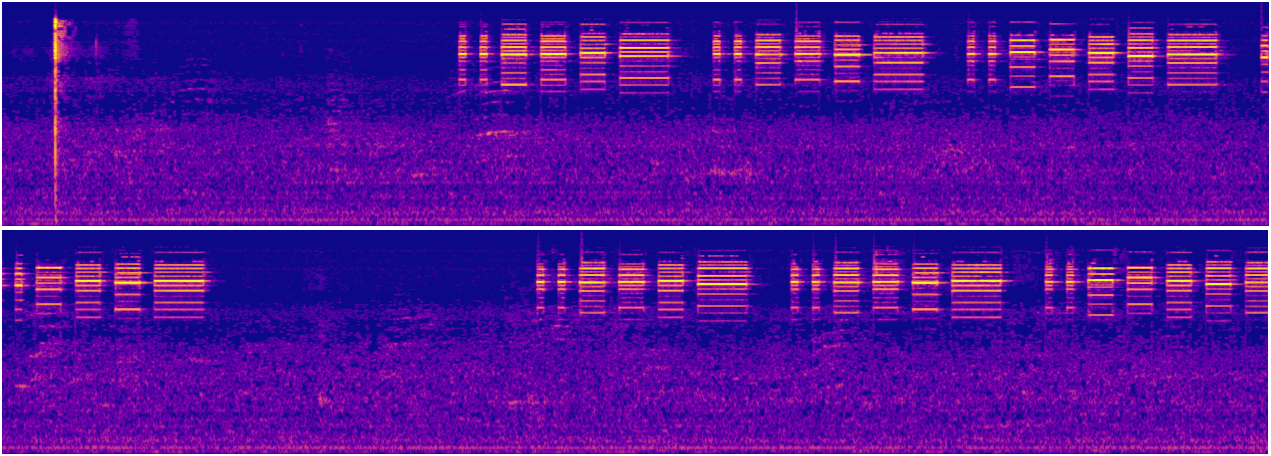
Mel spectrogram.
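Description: A small Arduino-driven buzzer beeps out the Happy Birthday melody in bright electronic tones, phrases separated by short gaps, over a low steady background hum.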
